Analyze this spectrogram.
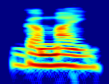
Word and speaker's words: gamay: Just like in the word gamay, stress on the second syllable, which means small in terms of amounts or number or size.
